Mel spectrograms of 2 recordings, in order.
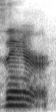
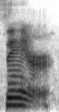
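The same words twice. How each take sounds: First: It begins with th, air flowing continuously. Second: It begins with th, air flowing continuously.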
